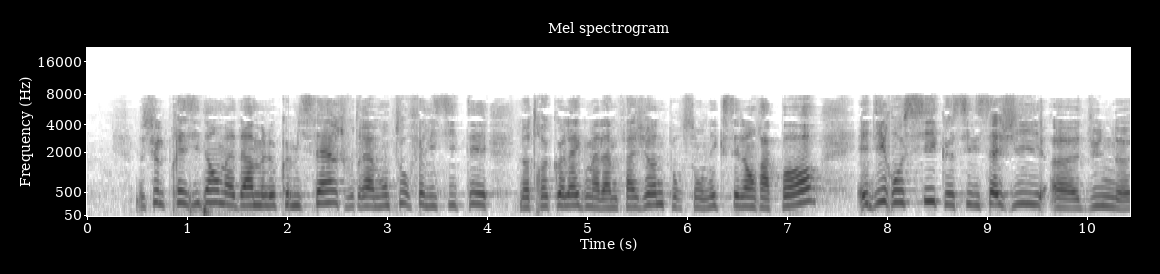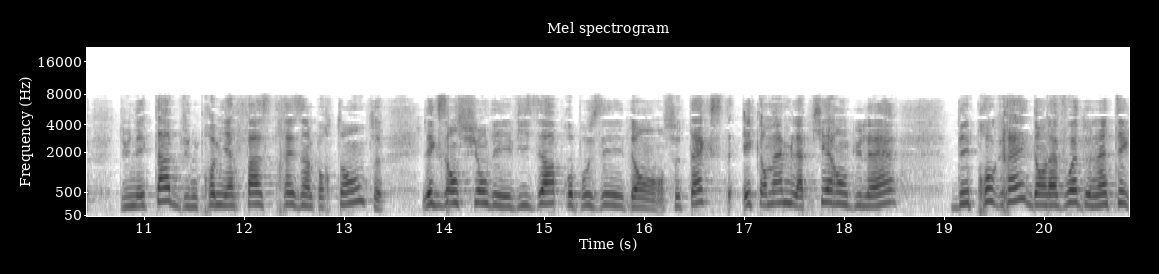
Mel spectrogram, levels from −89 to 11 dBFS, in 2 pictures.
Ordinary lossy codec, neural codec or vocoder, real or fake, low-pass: none; codec, 16 kHz, 16 kbps, FreqCodec, larger model; fake; none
